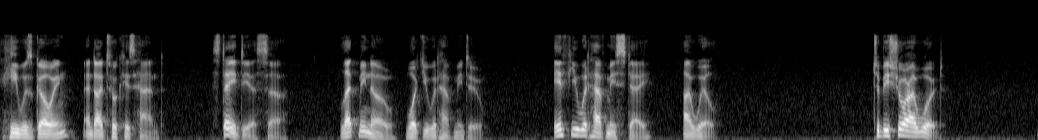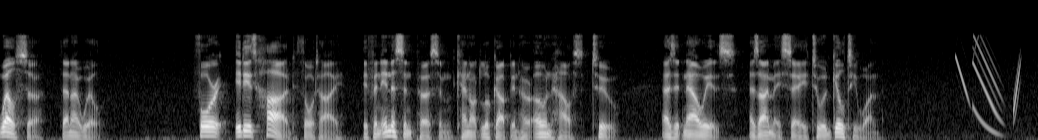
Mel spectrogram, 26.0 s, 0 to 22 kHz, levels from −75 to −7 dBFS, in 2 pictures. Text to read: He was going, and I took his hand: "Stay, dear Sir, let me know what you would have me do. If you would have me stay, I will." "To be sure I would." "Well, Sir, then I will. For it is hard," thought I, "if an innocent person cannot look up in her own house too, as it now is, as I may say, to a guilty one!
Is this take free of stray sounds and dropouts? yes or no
no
